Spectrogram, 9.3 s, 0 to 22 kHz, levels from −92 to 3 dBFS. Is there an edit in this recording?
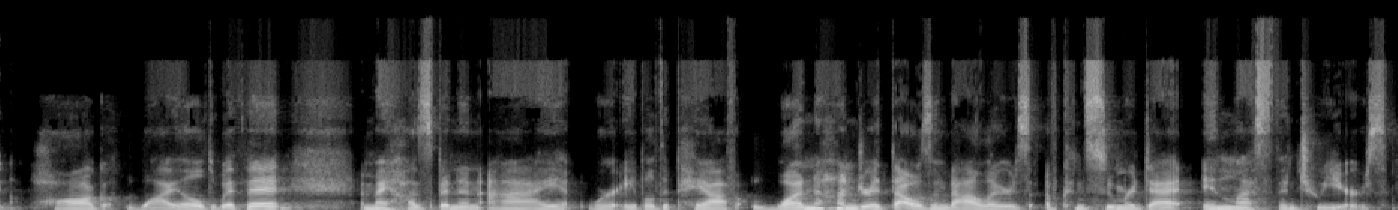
no; 0 cuts

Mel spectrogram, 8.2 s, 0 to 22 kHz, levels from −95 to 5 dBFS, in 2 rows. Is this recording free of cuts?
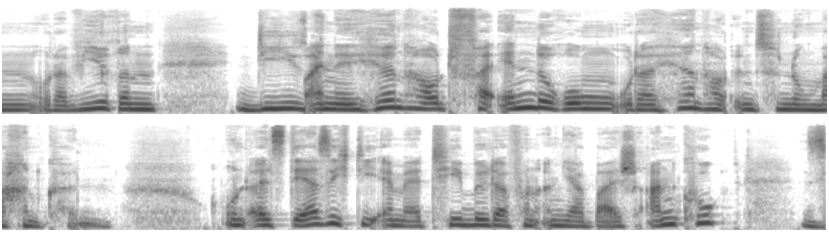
no; 2 cuts; at 1.5 s, 5.2 s

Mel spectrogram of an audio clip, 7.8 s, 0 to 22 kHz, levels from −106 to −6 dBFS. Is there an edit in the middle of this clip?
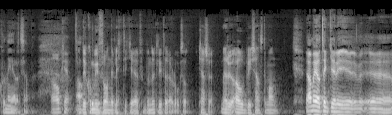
yes; 1 cut; at 3.8 s

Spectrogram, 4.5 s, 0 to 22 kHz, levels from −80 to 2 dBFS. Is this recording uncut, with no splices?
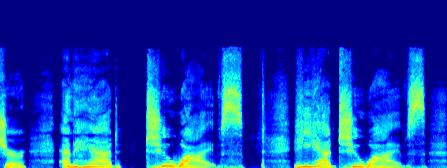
no; 1 cut; at 2.9 s

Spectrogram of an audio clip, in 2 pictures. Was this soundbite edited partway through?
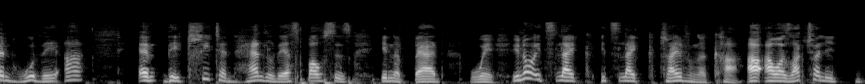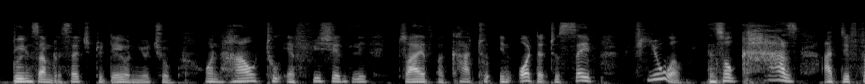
yes; 2 cuts; at 1.6 s, 15.6 s

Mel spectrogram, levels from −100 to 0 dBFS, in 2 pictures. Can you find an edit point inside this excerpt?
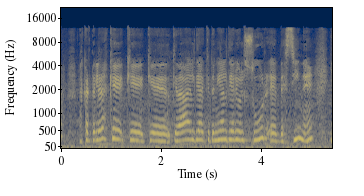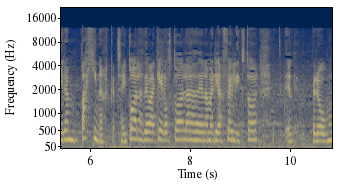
yes; 1 cut; at 6.8 s

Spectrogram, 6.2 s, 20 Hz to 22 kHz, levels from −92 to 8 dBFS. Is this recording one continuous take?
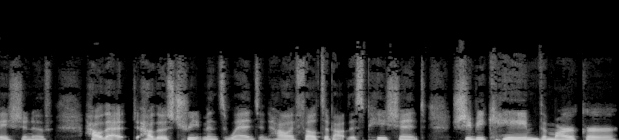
yes; 0 cuts

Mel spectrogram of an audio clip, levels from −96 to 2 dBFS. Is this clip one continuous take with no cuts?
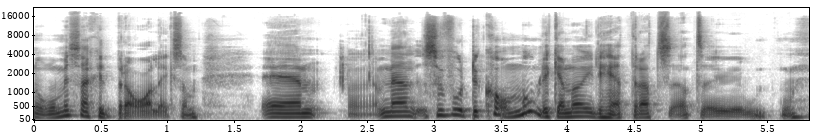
no; 1 cut; at 2.8 s

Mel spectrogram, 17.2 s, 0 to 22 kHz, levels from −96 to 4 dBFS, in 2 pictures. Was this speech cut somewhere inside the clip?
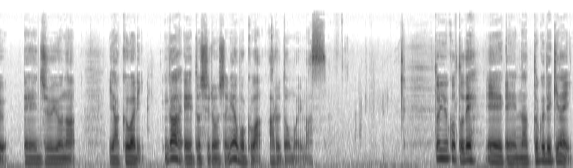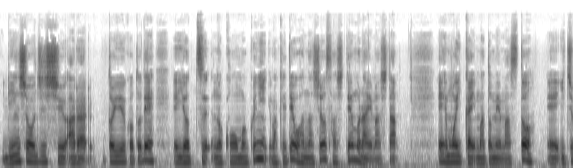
yes; 2 cuts; at 6.5 s, 7.6 s

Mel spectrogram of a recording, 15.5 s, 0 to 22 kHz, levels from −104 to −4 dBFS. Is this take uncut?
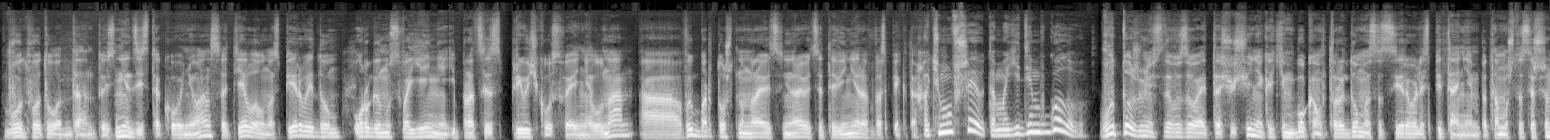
yes; 0 cuts

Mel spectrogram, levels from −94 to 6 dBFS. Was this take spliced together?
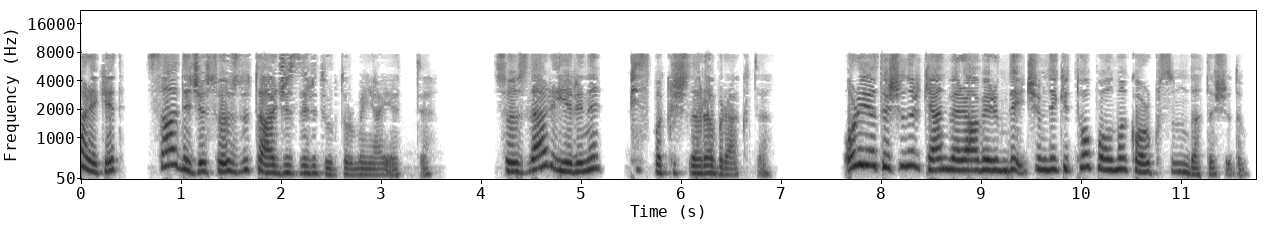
yes; 1 cut; at 7.4 s

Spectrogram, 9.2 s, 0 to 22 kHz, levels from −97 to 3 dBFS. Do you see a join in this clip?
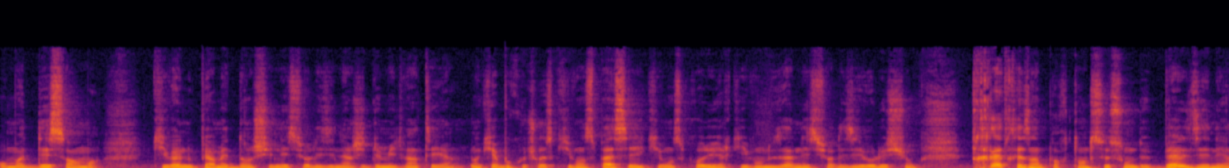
yes; 1 cut; at 3.5 s

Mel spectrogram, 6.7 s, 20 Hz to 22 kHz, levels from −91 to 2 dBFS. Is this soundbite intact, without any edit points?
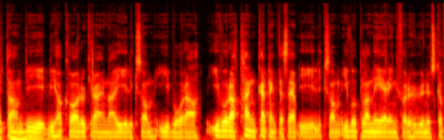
no; 2 cuts; at 3.0 s, 4.4 s

